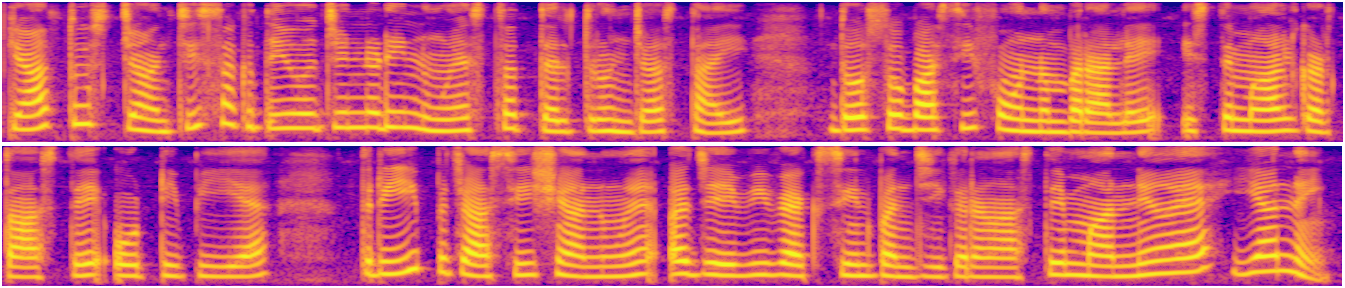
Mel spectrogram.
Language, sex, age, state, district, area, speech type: Dogri, female, 18-30, Jammu and Kashmir, Jammu, rural, read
